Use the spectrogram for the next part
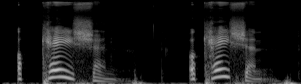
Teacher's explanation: the accent always falls before the SH or ZH sound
